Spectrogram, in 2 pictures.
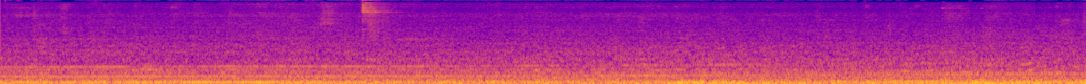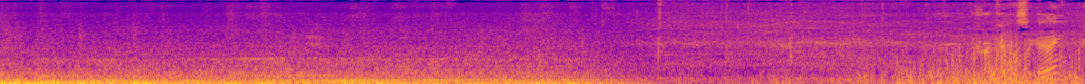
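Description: Low, heavy rumble of a large vehicle running close by in street traffic, with a faint steady whine over it. The rumble drops away suddenly about thirteen seconds in.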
